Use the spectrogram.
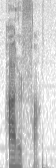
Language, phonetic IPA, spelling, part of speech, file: Polish, [ˈalfa], alfa, noun / adjective, Pl-alfa.ogg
